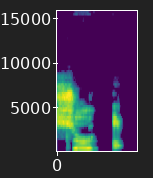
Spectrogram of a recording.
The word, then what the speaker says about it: syrup: But I actually hit the pronunciation on you can't hit on the thing, but I looked it up and they showed the pronunciation. It's sir up.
